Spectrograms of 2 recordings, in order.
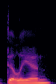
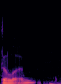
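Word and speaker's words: Dillon: spelled like that and I thought his name was dillian the longest time and D he turned around he was like why'd you keep call me dillian and I was like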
